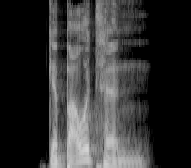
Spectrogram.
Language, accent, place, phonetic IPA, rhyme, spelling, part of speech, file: German, Germany, Berlin, [ɡəˈbaʊ̯tn̩], -aʊ̯tn̩, gebauten, adjective, De-gebauten.ogg
- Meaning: inflection of gebaut: 1. strong genitive masculine/neuter singular 2. weak/mixed genitive/dative all-gender singular 3. strong/weak/mixed accusative masculine singular 4. strong dative plural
